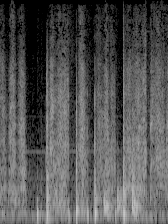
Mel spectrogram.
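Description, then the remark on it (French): Chalk scratches across a black plastic box, used to hold a dog's leash and food, as the dog's name, Chelsea, is written on it: a series of short, raspy strokes with brief pauses between them, moderately loud and with no voices. “Et dessus, avec une craie, on va écrire le nom du chien.”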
